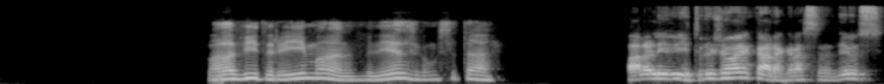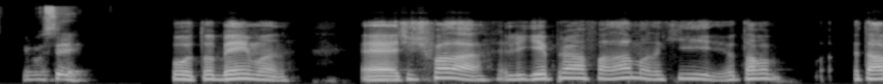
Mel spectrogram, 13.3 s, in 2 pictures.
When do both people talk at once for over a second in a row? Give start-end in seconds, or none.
none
